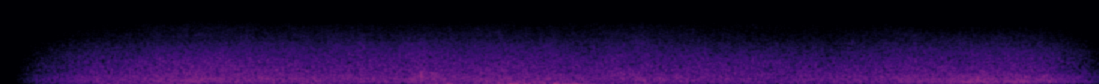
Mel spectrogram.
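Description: Steady rushing wash of the sea, fading in over the first second or two and out at the end, with a few slightly louder surges in the middle.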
